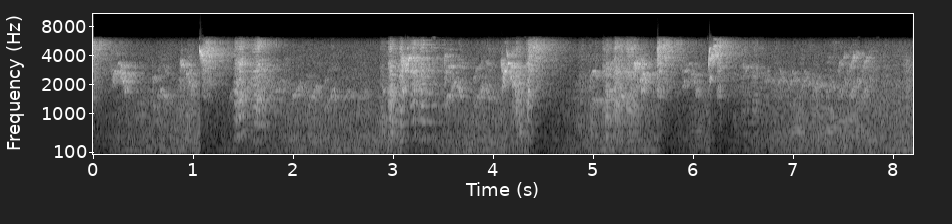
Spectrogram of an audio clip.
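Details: Pet Hahn's macaw quietly chattering to itself, recorded August 2012: harsh, grating squawk bursts and raspy chirps arriving irregularly, roughly every second, with steady low hum beneath.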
